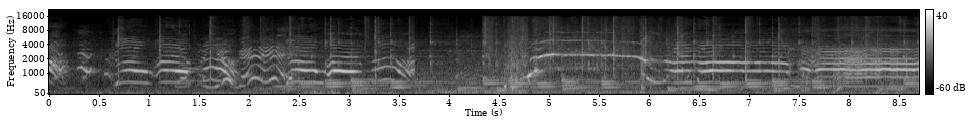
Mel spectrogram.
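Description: Young children shouting and calling out in high voices, with background music coming in about two seconds in and carrying the rest.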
